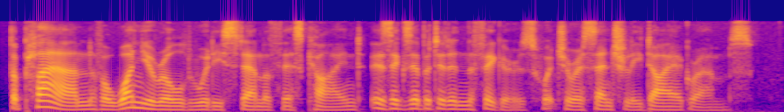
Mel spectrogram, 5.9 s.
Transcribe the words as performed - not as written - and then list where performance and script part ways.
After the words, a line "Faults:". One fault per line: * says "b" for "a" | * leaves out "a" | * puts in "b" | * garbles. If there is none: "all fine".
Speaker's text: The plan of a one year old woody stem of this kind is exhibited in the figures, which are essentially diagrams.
The plan of a one year old woody stem of this kind is exhibited in the figures, which are essentially diagrams.
Faults:
all fine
